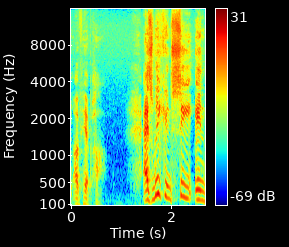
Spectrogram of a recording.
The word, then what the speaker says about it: hip hop: the term hip hop, it, hip hop, is pronounced with alterations of lighter and heavier vowels: drip drop, tip top, flip flop, hip hop.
